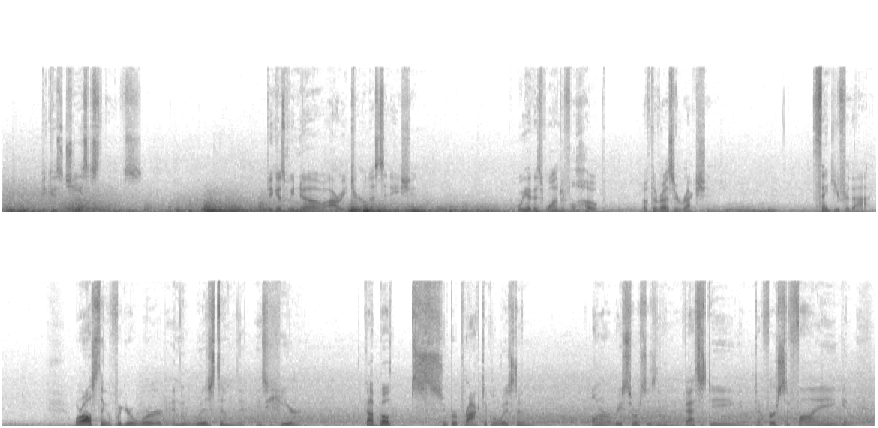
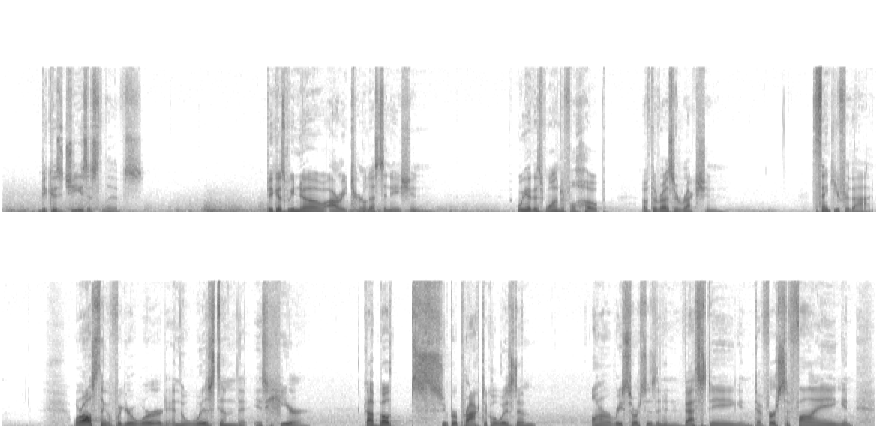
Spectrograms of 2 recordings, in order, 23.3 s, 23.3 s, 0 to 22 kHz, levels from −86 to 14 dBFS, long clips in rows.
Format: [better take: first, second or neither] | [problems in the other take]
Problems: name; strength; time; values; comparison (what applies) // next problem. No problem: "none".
second | rain or running water; loud; throughout; as loud as the speech; faint in the second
